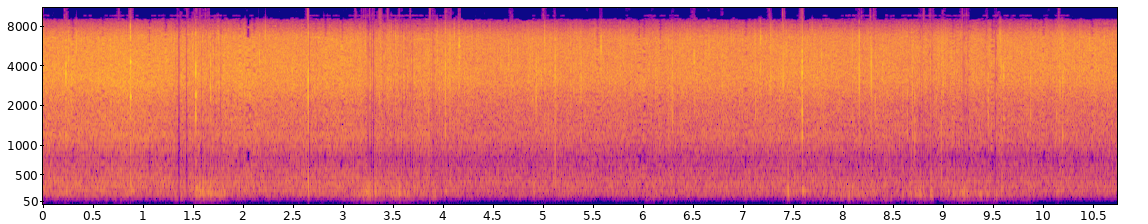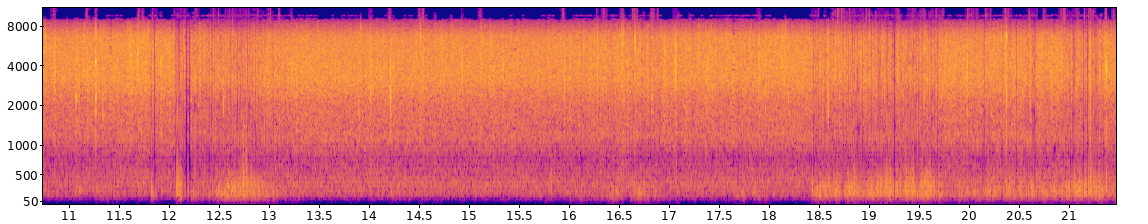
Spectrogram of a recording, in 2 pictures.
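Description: Wind gusts outdoors, buffeting in bursts.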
